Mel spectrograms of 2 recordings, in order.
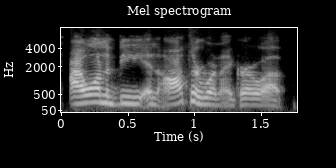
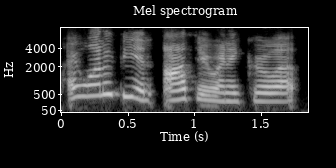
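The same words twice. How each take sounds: First: It is said in a normal adult voice. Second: It is said in a small child's voice.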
